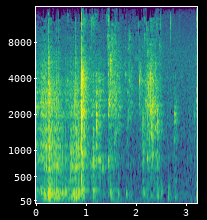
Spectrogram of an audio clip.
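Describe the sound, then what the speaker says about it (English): Asda orange and mango juice is poured into a container, starting as a strong close gurgling stream that tapers into softer splashes and drips. "Pour your juice in."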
